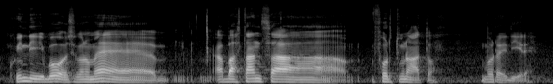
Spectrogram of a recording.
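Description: A man with vocal fry and a bright, sharp tone speaks at a very slow pace, leaving long, frequent pauses. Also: medium pitch for a man, ordinary pitch variation. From Italy. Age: young. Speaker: motorcycle racer. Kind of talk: casual interview.

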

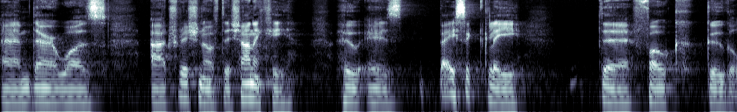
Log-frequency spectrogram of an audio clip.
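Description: A man's very deep, low voice, monotone and flat, at a fairly slow pace with long, frequent pauses. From Ireland, Dublin. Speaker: magazine editor and marketing entrepreneur. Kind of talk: interview. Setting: live event recording. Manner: lilting storytelling delivery.

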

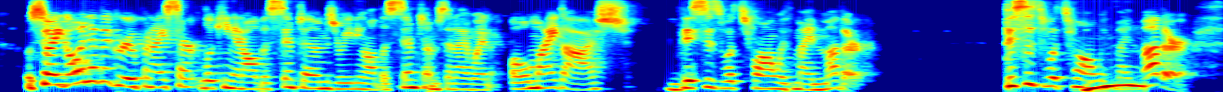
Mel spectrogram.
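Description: A woman speaks at a fairly quick pace with lively intonation. She has a plain, everyday voice with a fairly high pitch. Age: 30s. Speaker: e-commerce entrepreneur. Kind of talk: casual chat.

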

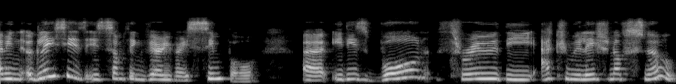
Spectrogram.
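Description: The speaker has a French accent and lively intonation at a moderate pace. The background is quiet. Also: woman, high pitch for a woman. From French Alps (Annecy). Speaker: glaciologist. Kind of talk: interview. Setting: remote call.

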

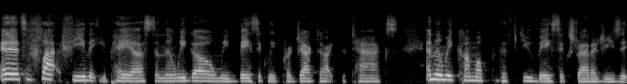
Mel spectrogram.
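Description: Talking very fast in an American accent, a man has a somewhat breathy voice with ordinary pitch variation. The sound is dry and close, with no echo. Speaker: tax advisor. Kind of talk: interview. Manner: animated.

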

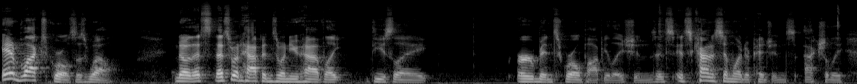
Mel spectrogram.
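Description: On a very clean recording with a silent background, a man with an ordinary speaking voice talks fairly quickly at medium pitch, with lively intonation and big swings in loudness. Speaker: podcast co-host. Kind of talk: casual chat. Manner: playful, jokes with put-on voices.

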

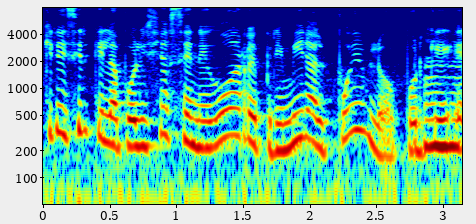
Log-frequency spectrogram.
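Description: A high-pitched woman at a fairly quick pace, with noticeable background noise. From Argentina, arrived from Bolivia at age four. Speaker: political analyst. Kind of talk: TV interview.

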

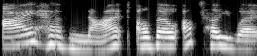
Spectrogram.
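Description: The woman's voice has a medium pitch. She talks in an American accent. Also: dry, close sound with no echo. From Orlando, Florida. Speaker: comedic writer and performer. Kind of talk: casual interview chat.

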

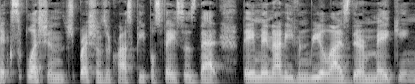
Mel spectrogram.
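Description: A woman with a very deep, low pitch and an American accent speaks with ordinary pitch variation in a very clean recording with a silent background. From US, grew up in military communities. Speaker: podcast guest, commentator on colorism. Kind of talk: casual interview chat.

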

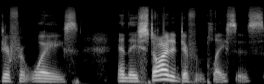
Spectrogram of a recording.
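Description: A woman with a Southern US accent, in a very clean recording with a silent background and a dry, close sound with no echo. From eastern North Carolina, Wilson. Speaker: corporate executive. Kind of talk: interview.

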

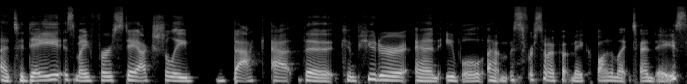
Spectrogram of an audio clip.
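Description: A woman talks at a moderate pace with a fairly low pitch, ordinary pitch variation and vocal fry. The sound is dry and close, with no echo. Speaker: podcast host. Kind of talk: casual interview chat.

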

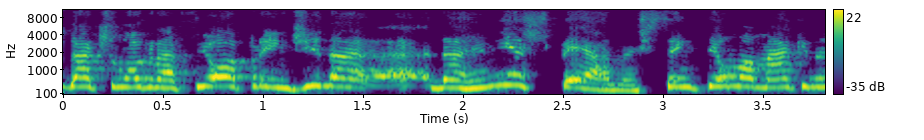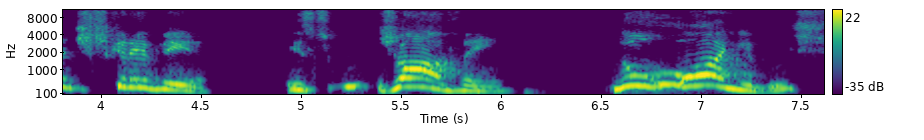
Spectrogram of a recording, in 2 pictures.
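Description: Her pitch extremely high and swinging very widely, a woman talks at a fairly slow pace with very even loudness. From Brazil, Paraíba (Campina Grande). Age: 60s. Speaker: immigrant former house cleaner. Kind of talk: interview storytelling. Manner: direct.

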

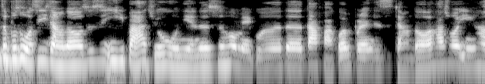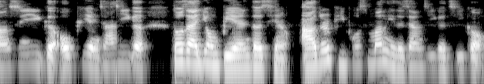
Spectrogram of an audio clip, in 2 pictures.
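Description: A woman rushes along at a very fast pace with hardly any pauses, her fairly low voice showing ordinary pitch variation and big swings in loudness, in a dry, close sound with no echo. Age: 40s. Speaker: law professor researching payments. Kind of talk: explanatory lecture-style chat.

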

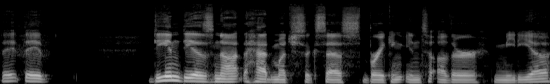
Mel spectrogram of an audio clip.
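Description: A man's normal speaking voice at a fairly slow pace, with ordinary pitch variation, on a very clean recording with a silent background. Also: medium pitch for a man. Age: 20s. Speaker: podcaster, tabletop gaming show cast member. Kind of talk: casual chat.

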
